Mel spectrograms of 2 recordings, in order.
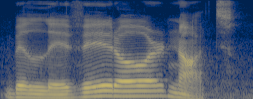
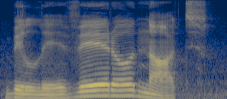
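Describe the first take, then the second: The two takes are said the same way.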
